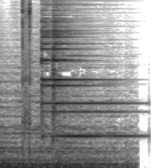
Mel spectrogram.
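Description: Quick mouse-click sound effects, then a bell-like notification ding that rings out and fades: the audio of a subscribe-and-bell end-card animation. It plays over low background music that cuts off just after the ding.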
